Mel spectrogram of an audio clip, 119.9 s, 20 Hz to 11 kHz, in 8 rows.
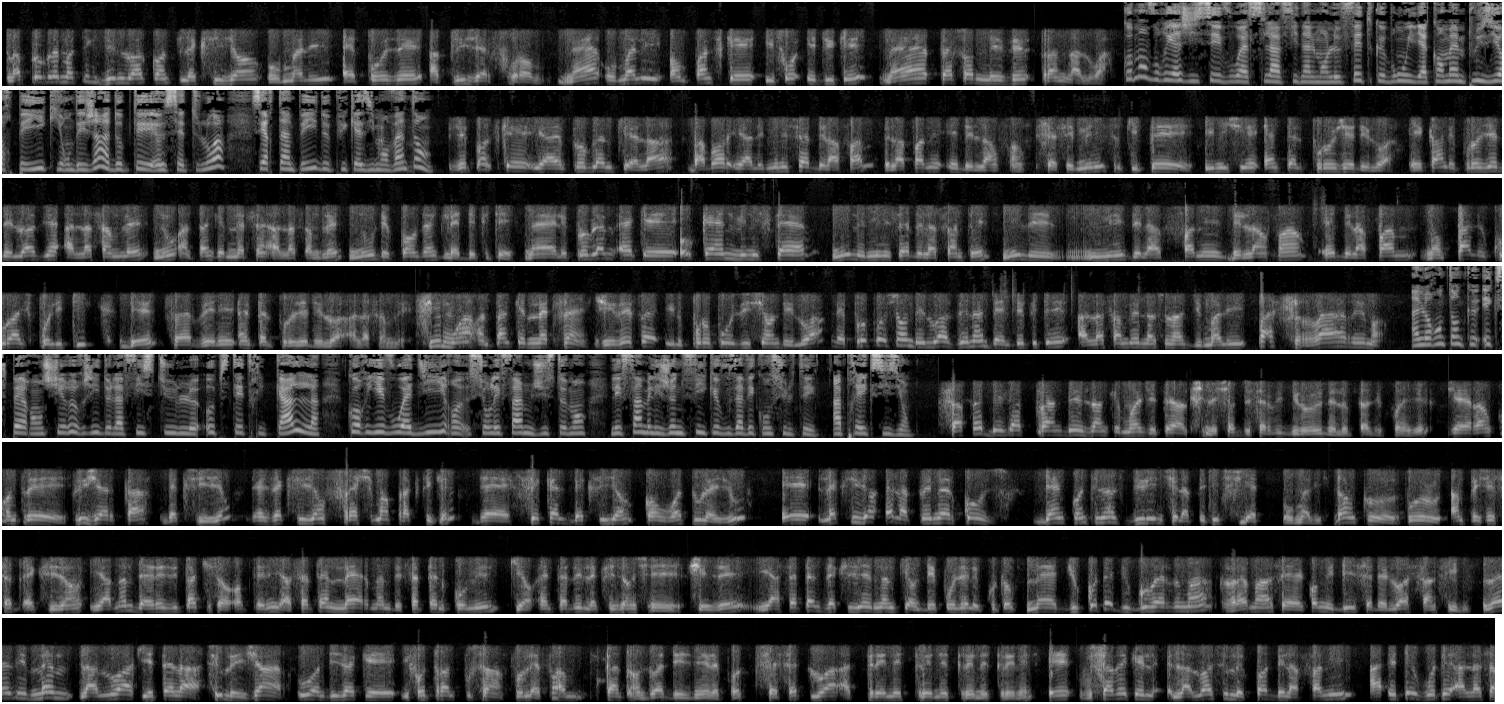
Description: MGF 2017- Dr Kalilou Ouattara, député malien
